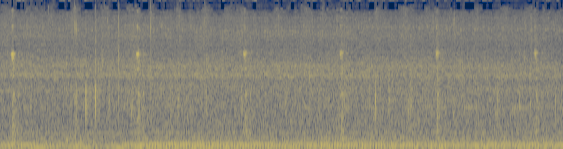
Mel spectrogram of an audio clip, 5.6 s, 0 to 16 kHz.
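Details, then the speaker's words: Audi R8 driving on the road, faint squeak and thump from the rear driver's side once per full tire revolution over road rumble; car stranded, found to be loose rear axle flange bolts. "okay so basically what it's doing is every time the tire rotates one full Revolution it's making this squeaking thumping sound coming from the back driver's side"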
